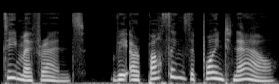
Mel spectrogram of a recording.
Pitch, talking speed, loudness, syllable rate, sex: 225 Hz, 195 wpm, -16 LUFS, 4.5 syllables/s, female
